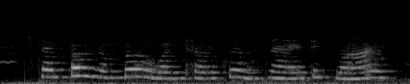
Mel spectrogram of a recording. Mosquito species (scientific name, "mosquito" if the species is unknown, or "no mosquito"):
no mosquito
